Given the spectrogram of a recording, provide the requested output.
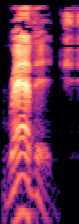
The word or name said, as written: ravage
